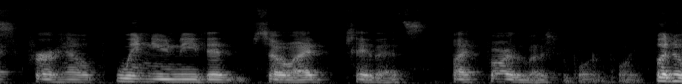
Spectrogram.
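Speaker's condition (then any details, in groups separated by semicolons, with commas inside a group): Friedreich's ataxia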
